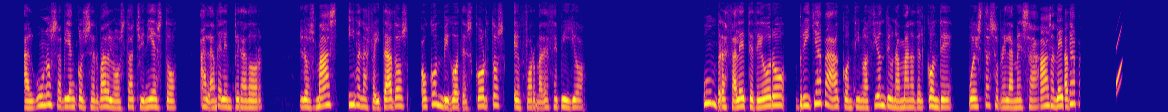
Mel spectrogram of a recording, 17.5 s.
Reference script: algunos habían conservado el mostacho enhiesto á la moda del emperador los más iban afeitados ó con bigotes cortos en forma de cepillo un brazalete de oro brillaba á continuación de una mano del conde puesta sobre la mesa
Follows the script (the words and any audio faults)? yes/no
no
